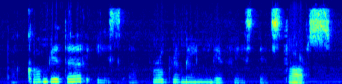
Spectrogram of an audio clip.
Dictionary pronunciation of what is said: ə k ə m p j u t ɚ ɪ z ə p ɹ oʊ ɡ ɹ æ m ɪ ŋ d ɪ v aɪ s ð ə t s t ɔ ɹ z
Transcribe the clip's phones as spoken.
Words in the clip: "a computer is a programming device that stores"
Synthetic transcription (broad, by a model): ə k ə m p j u t ɚ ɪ s ə p ɹ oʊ ɡ ɹ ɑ m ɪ ŋ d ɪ f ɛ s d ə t s t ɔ ɹ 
